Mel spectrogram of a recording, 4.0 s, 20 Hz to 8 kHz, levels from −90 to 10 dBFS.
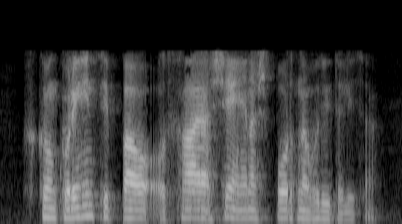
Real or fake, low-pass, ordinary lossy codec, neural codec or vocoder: fake; 7.2 kHz; AAC, 16 kbps; vocoder, 22.05 kHz, 80 mel bands, Vocos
